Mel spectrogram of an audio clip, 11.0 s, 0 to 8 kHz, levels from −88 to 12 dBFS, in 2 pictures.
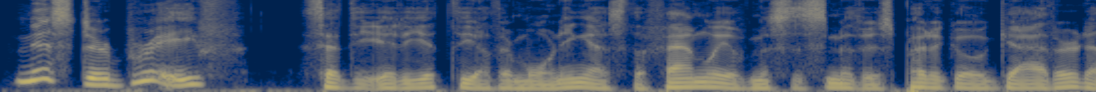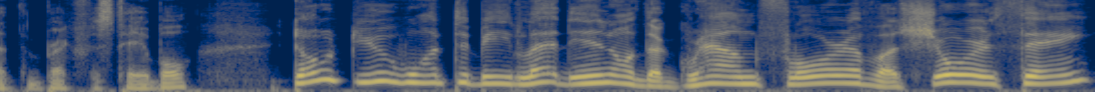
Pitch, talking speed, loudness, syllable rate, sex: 140 Hz, 190 wpm, -19 LUFS, 4.7 syllables/s, male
